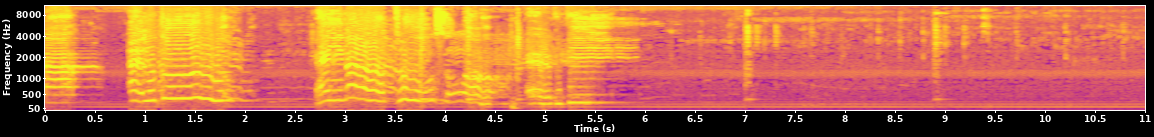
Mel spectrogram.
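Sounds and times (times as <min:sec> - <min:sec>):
singing with band music: 0:00.0 - 0:06.0
steady low hum: 0:00.0 - 0:11.0.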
